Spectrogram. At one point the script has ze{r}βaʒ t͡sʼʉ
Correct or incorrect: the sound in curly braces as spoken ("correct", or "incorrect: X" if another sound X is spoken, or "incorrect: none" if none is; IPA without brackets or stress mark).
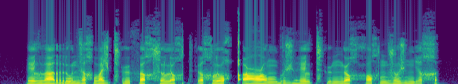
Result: incorrect: χ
